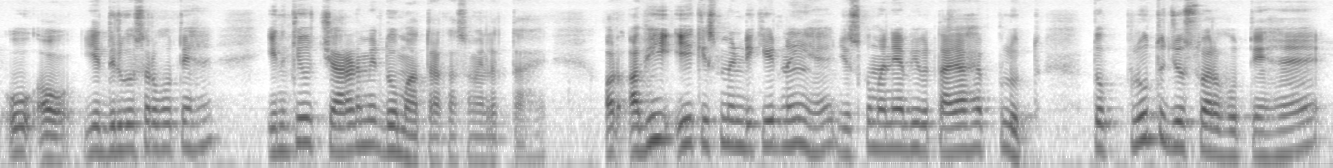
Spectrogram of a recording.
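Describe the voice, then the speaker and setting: A man's voice: fairly high pitch, darkish tone. Patient male Hindi grammar teacher. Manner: explains patiently, repeating and restating terms; self-corrects mid-sentence. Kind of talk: classroom-style grammar lesson.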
